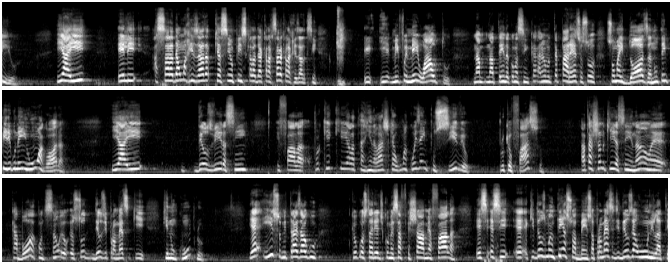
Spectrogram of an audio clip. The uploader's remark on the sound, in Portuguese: Culto gravado em 14.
